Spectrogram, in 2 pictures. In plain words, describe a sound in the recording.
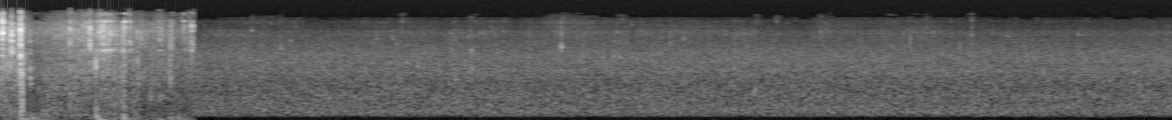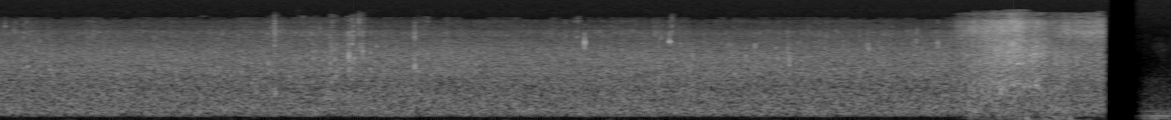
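A river flows steadily and gently.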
